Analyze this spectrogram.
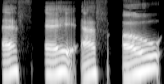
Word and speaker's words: FAFO: So, the topics that we're talking about today are F A FO. And for all of those that don't know what F AFO is, it's F around and find out. Is it ever just pronounced like fafo?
